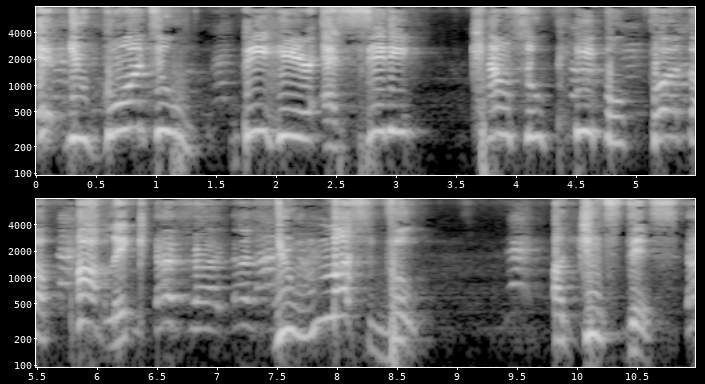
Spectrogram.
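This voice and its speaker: A man uses a raised, projected voice at an extremely high pitch. He goes at a very slow pace with lively intonation. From Wilmington, Delaware. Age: 60s. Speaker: community member speaking at public comment. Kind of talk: public comment at council meeting. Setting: city council meeting. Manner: heated, confrontational.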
